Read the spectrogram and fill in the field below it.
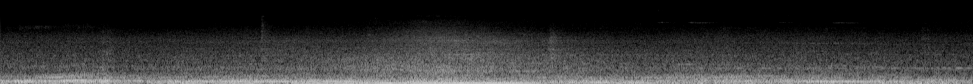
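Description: A van engine idles close by with a low, steady rumble.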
